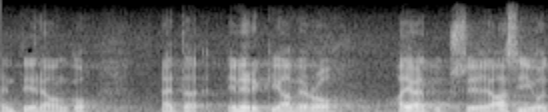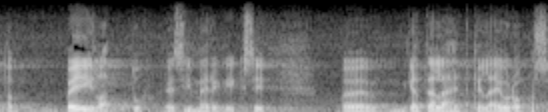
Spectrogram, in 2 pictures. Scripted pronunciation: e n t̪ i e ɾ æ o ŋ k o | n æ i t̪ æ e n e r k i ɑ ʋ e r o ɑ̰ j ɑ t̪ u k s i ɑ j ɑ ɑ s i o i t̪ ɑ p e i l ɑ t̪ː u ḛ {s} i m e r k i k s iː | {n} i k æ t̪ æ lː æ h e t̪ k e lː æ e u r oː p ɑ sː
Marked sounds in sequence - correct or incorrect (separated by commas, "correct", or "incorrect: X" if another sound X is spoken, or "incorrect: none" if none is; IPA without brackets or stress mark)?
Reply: correct, incorrect: m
